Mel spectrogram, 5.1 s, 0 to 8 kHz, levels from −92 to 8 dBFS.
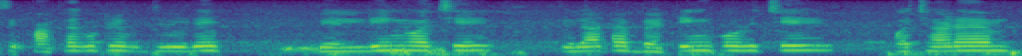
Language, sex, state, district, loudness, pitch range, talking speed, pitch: Odia, female, Odisha, Sambalpur, -15 LUFS, 185-210 Hz, 130 wpm, 205 Hz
